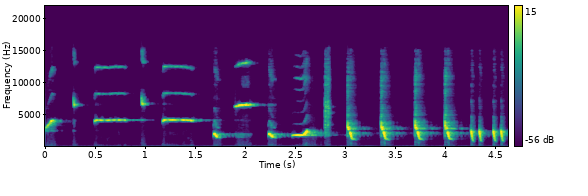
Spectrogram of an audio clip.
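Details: Thrush nightingale singing a varied phrase: clear high whistled notes, then lower slurred whistles, building into loud, hard, rapidly repeated clicking notes at the end.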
